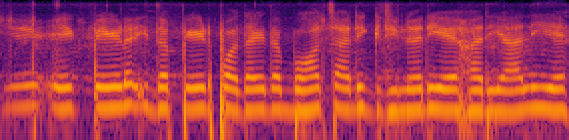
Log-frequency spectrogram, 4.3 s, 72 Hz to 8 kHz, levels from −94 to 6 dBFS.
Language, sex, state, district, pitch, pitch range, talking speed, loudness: Hindi, female, Maharashtra, Mumbai Suburban, 205 Hz, 200-215 Hz, 225 wpm, -18 LUFS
